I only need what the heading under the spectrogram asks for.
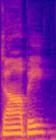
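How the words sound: The first vowel rhymes with Barbie, British style. The speaker calls it right. "pronounced derby to rhyme with Barbie"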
